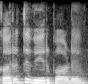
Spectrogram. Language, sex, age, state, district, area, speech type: Tamil, female, 30-45, Tamil Nadu, Viluppuram, urban, read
